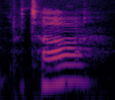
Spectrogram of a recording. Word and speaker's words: Ptah: Ptah?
